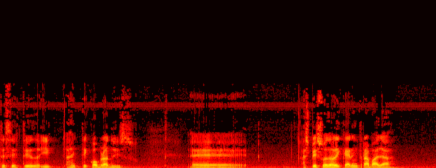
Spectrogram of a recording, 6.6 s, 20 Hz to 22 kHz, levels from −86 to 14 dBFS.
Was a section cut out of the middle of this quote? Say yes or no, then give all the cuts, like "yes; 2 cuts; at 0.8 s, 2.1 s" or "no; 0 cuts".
no; 0 cuts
